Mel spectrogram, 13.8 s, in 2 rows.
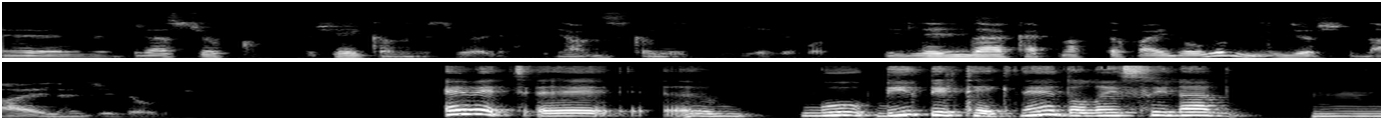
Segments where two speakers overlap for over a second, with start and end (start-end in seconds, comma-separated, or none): none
